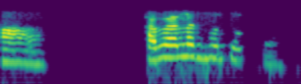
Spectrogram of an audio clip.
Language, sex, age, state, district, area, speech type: Assamese, female, 60+, Assam, Nalbari, rural, conversation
